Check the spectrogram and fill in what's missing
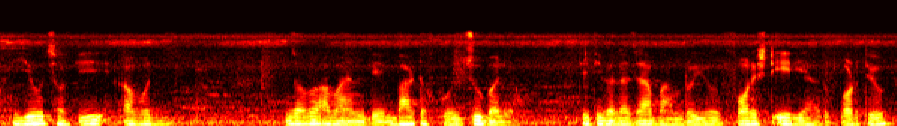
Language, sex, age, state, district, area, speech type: Nepali, male, 18-30, West Bengal, Darjeeling, rural, spontaneous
